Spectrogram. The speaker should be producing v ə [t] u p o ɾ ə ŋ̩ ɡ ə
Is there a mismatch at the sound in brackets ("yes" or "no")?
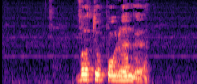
no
